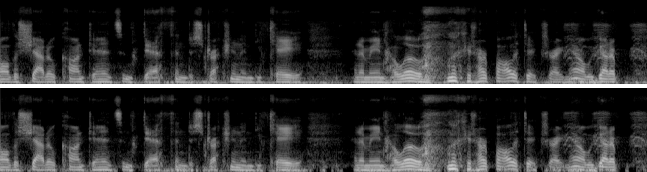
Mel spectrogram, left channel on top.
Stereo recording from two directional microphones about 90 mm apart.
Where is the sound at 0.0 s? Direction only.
45° left (ahead or behind).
